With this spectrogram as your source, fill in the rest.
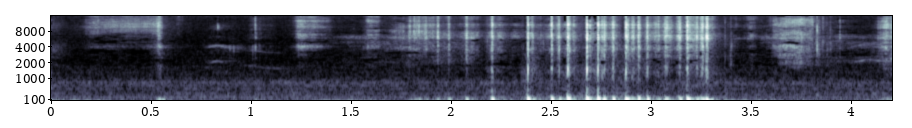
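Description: A craft knife shaves thin, layered curls off the side of a solid wet purple chalk stick held between fingers. After a quiet start with one soft tick, a quick cluster of crisp, scraping cuts with a low, dull body builds up, then fades back to near silence.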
